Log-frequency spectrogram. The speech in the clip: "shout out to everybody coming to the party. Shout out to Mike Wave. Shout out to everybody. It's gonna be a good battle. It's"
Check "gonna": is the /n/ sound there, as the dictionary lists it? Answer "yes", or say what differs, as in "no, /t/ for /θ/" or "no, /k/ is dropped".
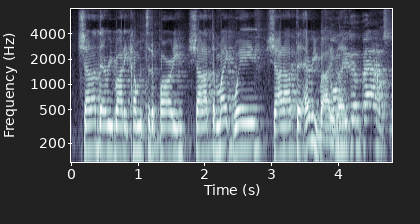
no, /n/ is dropped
